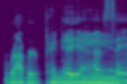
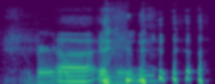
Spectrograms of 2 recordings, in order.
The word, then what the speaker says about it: Roberto Benigni: I love if you get his name wrong like every time. Robert Panini, Roberto Beignets, fucking whatever. Roberto Benigni.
